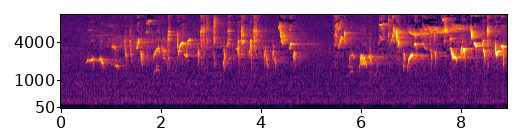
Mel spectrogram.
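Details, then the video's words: Wild Eurasian blackcap singing: a rapid, scratchy warble of varied high chirps, broken by a brief pause midway before resuming richer and louder. "chant & cri de la fauvette à tête noire HD - song & call eurasian blackcap"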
